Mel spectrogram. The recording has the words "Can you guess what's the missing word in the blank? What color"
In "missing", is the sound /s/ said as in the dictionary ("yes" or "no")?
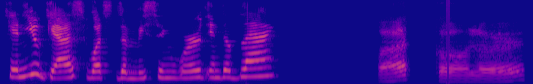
yes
